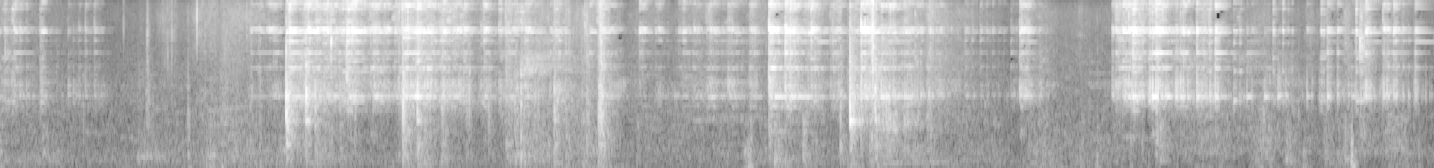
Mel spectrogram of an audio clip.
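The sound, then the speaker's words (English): Small Christmas bells for decorating a wreath for the front door jingle in three bright, shimmering bursts with quieter rattling between them, a high metallic chiming that swells and fades with each shake. No one speaks. “These doing Christmas bells.”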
